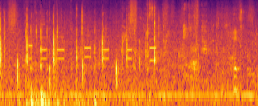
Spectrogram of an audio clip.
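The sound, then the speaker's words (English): A quick run of about seven or eight telephone keypad tones as someone dials a phone at a truck stop west of Ambrosia, Arizona: short dual-pitched beeps pressed in an uneven rhythm over a steady low hum, with faint background noise afterward. “You mind if I use your phone?”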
